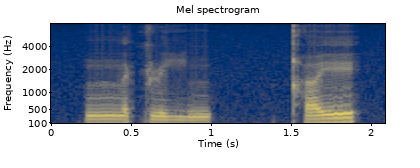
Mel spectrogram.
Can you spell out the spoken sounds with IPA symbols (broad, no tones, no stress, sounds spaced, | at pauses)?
nː ɐ k ɭ i ŋ | qʰ e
